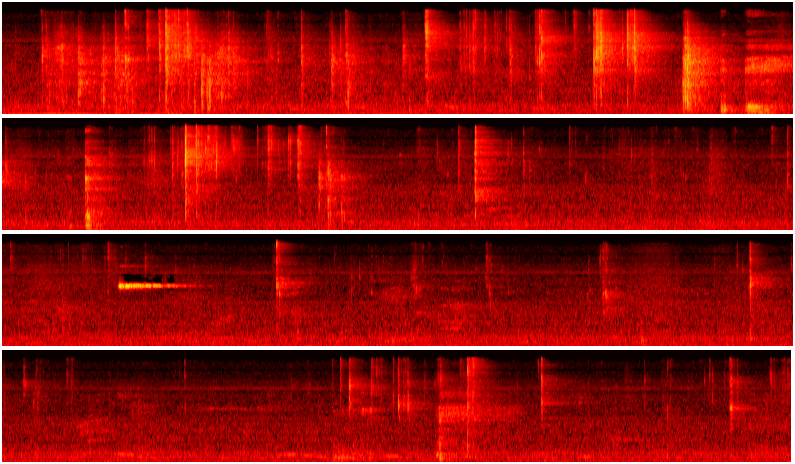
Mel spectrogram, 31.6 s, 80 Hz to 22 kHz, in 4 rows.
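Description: Eating sounds: shellfish shells crackling as they are peeled by hand, with chewing and wet mouth noises, busiest in the first dozen seconds and sparse after. About 17 seconds in comes one short high squeak.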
